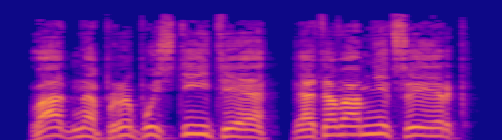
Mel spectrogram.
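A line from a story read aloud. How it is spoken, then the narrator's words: Shouting at pressing crowd. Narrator (Russian): крикнула Розали, когда толпа обступила их и начала напирать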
